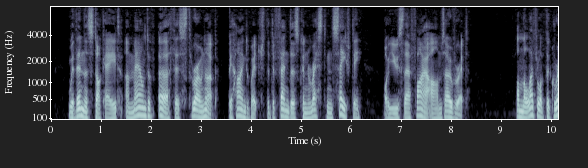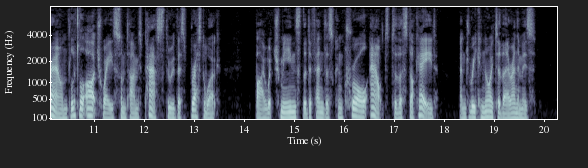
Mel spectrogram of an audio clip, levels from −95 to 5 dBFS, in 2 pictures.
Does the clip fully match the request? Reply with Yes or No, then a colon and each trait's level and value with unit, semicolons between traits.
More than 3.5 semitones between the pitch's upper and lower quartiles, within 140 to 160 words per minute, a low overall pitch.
Yes: average, 4.7 semitones; average, 155 wpm; low, 105 Hz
